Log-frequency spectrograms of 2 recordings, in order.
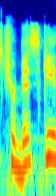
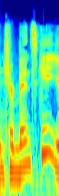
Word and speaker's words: Trubisky: If you mispronounce Trubisky and say Trubinsky, you're getting right on.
